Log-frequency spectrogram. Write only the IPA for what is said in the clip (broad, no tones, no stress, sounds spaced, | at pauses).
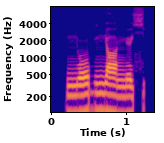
ɲ o b ɲ a ŋ ɪ ç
